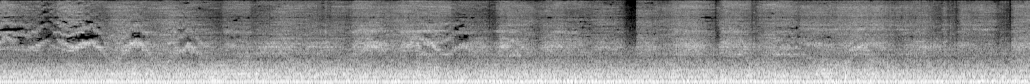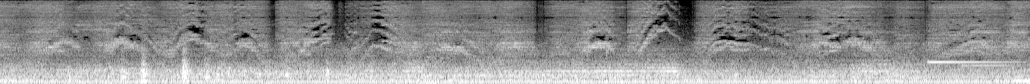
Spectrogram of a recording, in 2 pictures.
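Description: A train rumbles and hums steadily along the tracks.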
